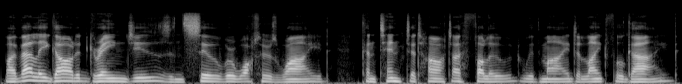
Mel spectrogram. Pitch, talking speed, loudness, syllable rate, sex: 135 Hz, 150 wpm, -17 LUFS, 4.3 syllables/s, male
